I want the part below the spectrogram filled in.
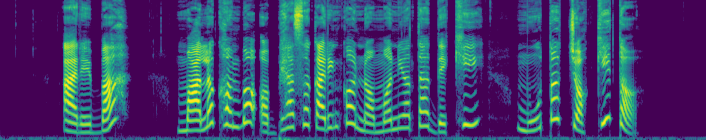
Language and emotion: Odia, surprised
